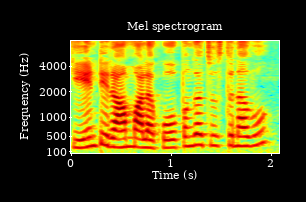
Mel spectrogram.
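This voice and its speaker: A woman's voice: fairly high pitch, brisk, a bit bright, close to an everyday voice. A woman voicing a headstrong young wife and student who answers back in a pouty, defiant way. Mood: protesting.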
